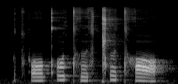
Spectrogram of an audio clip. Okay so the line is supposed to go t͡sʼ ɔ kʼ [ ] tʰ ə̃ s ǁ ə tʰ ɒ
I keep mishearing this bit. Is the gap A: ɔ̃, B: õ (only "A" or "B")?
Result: A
